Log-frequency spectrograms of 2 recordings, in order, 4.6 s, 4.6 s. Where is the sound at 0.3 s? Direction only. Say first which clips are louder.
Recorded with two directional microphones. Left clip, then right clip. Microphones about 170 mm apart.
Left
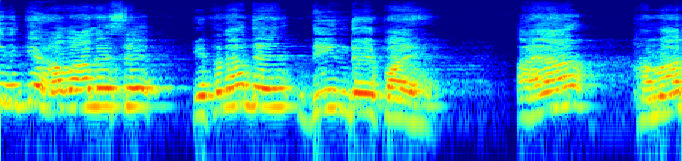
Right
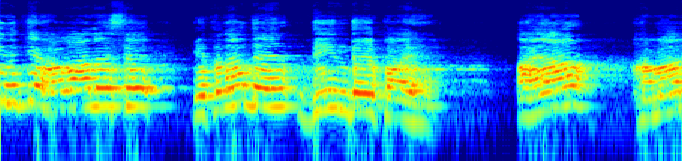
Right 2 dB; 90° left.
